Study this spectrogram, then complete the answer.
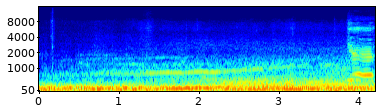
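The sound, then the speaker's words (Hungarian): A car engine roars loud as it accelerates, its pitch climbing steadily for several seconds before a quick shift near the end, like a gear change. “Szeretem ezt az autót, hát milyen autó ez?”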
